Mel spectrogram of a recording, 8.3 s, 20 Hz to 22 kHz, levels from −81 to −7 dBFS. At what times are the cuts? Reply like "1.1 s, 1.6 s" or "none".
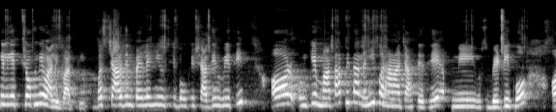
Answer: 1.3 s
